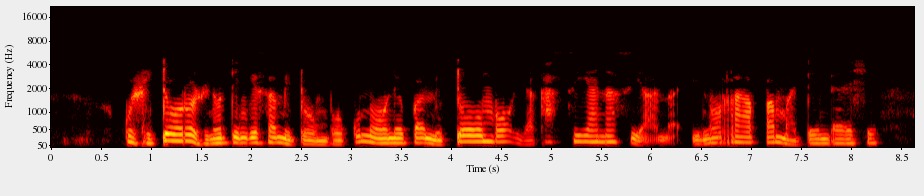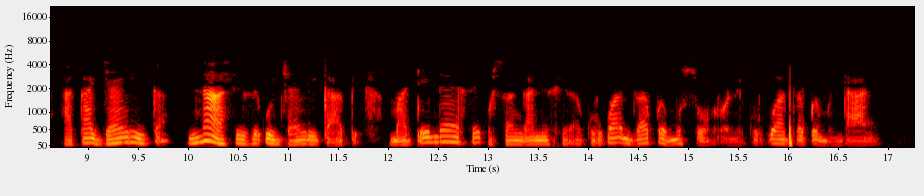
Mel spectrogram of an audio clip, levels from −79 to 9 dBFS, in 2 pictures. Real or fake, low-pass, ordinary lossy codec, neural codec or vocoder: fake; 7.2 kHz; MP3, 24 kbps; vocoder, 44.1 kHz, 80 mel bands, Vocos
